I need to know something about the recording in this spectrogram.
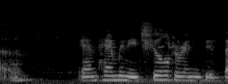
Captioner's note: laughs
